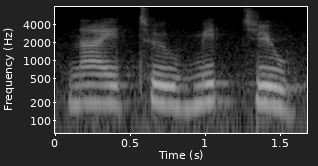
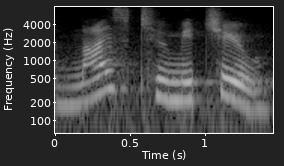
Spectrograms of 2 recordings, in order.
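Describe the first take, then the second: First: "Nice to meet you" with the stress misplaced on "to"; "to" stressed, "you" left light; wrong stress. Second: Slow "Nice to meet you" with the weight falling on "you"; "you" lands stressed at the end with a falling tune; natural sentence stress. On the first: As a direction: show the unnatural version, hitting "to". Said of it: "chứ không phải là". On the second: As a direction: say it like a native, leaning on "you". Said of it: "người bản xứ nói là". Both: Shown as a demonstration.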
